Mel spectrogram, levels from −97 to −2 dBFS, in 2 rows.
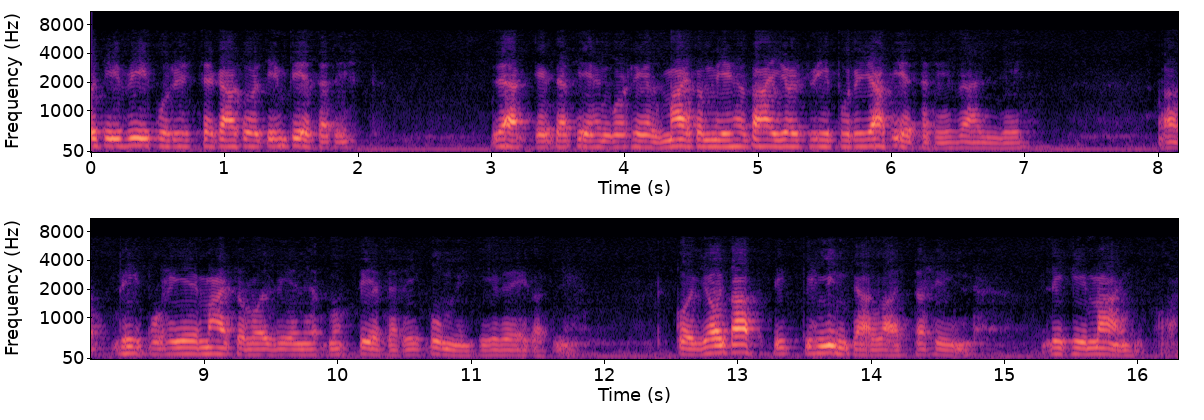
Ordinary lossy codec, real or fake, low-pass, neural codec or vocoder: none; fake; 7.2 kHz; codec, 16 kHz, 2 kbps, FunCodec, trained on Chinese and English, 25 frames a second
